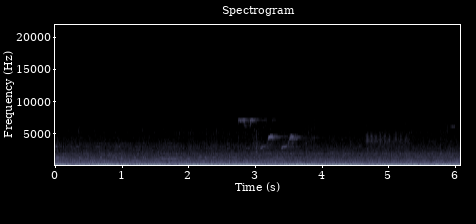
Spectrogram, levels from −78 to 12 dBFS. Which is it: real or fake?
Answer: real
